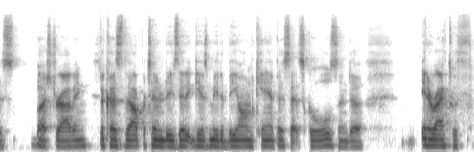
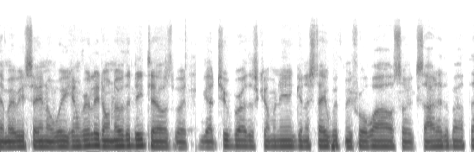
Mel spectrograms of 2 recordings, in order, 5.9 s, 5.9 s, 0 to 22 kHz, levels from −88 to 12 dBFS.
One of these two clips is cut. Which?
first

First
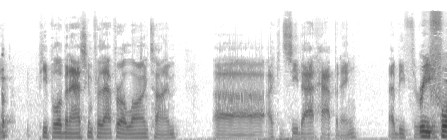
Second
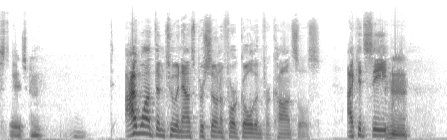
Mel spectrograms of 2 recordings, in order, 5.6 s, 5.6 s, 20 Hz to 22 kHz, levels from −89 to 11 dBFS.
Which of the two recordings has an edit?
second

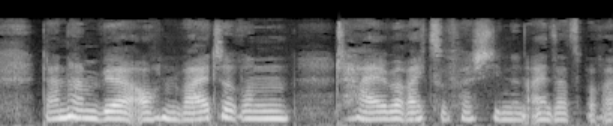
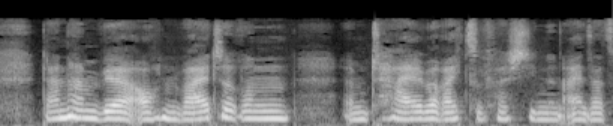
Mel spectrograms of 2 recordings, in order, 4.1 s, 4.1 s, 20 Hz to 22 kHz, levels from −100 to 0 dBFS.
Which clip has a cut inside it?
first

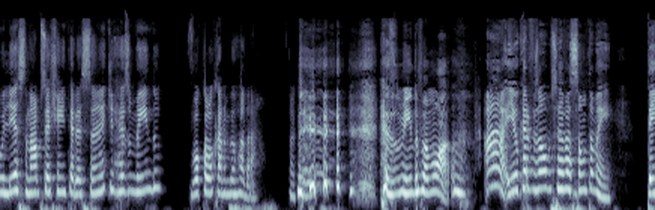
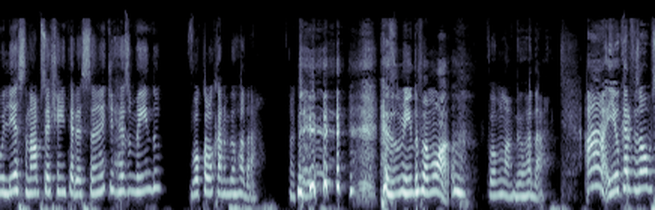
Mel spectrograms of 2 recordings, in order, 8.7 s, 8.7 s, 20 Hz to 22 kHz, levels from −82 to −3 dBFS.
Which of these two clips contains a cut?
first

